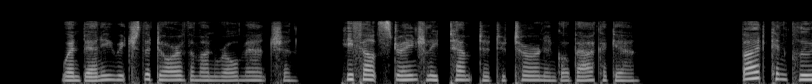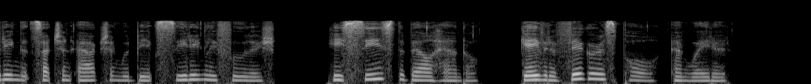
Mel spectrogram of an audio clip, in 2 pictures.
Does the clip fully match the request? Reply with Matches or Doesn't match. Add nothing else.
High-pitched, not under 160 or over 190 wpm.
Doesn't match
